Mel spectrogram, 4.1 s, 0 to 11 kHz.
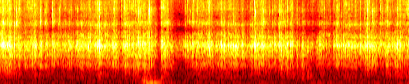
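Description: A wooden stick stirs dry chickpeas inside a small, hollow dried-gourd bowl with a zigzag rim, partly filled, so the chickpeas rattle against the gourd wall. The result is a steady, dry, bright rattle and scrape with a hollow ring around 1.6 kHz. A brief low thump comes about halfway through.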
